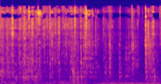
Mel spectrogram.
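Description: Plastic-wrapped medicine packets and ampoules being handled and shuffled: plastic rustling with a run of small, irregular clicks and clinks.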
